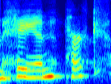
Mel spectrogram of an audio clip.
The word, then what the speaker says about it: Hyun Park: i'm pronouncing this but hyun park hi it's pronounced um hayan park um hi um i'm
